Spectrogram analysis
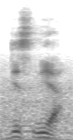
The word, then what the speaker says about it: dyspnea: The P is silent. Dyspnea. You call it dyspnea, not dyspnea.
